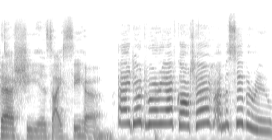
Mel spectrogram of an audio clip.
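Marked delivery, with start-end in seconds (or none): 1.8-4.1 very high, swooping, sing-song British car voice. Playing a car's voice spotting someone, in a British Subaru car voice. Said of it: "And I'm British for some reason".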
